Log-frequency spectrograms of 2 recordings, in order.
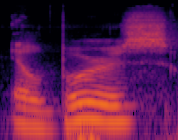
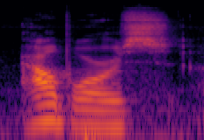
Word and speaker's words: Alborz: Then to the north, you have the Elburz or Alborz Mountains, depending on the pronunciation.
